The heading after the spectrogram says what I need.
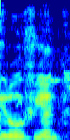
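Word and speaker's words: European: जैसे ए यूनिवर्सिटी, ए यूरोपियन, यह देखने में तो ई या यू से शुरू हो रहा है, लेकिन इसका उच्चारण वाई से होने के कारण उसके पहले ए लगता है।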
